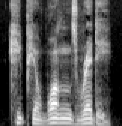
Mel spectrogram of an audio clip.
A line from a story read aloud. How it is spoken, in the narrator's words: said softly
